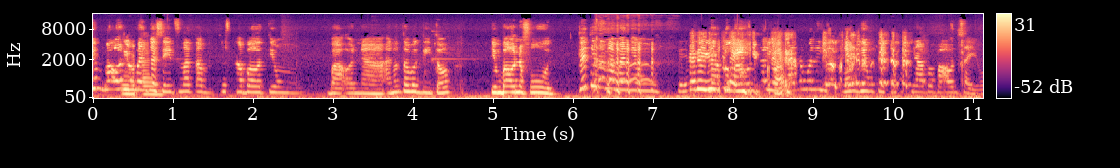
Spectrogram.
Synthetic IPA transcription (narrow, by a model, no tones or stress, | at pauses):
jʊŋbaːʔonɐmankɐsɛʔɪt̪snɐt̪̚ɐbd͡ʒɐst̪ɐbawt̪jʊŋ | baːʔonːɐʔɐnoŋt̪aːwɐɡ̚d̪iːt̪o̞jʊŋbaːʔonɐfud̪̚pwɛːd̪ɛnɐnɐnmanjʊŋpɛɐnɐɐaːosɐjoɐlɐmonɐoʔɛɾɐd̪jʊŋp̪ɛt̪ɐpɐkɪnabɐbaːʔonsɐjo̞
